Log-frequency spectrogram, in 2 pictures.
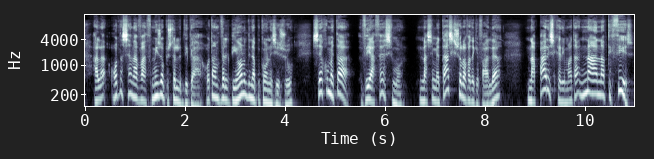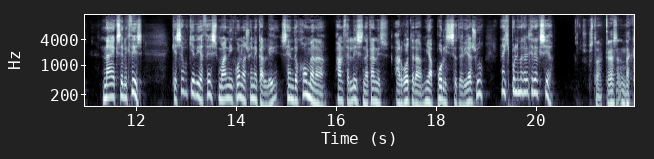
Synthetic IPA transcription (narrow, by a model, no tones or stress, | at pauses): ɐlɐo̞t̪ɐnsenɐvɐθmizopist̪o̞lip̚t̪ikɐo̞t̪ɐɱve̞lt̪io̞not̪inɐpiko̞nis̬isu | se̞xo̞me̞t̪ɐ | ðiɐθe̞simo̞ | nɐsime̞t̪ɐsçi̥so̞lɐft̪ɐt̪ɐce̞fɐle̞ɐ | nɐpɐɾisxɾimɐt̪ɐnɐːnɐp̚t̪ixθis | nɐe̞kse̞lixθis | ce̞se̞xo̞ce̞ðiɐθe̞simoɐniːko̞nɐsuinekɐliseːnðe̞xo̞me̞nɐ | ɐnθe̞lisiznɐkɐnisɐɾɣo̞t̪e̞ɾɐmɲɐpo̞lisi̥t̪i̥se̞t̪e̞ɾiɐsu | nɐeçi̥po̞lime̞ɣɐlit̪e̞ɾiɐksiɐ | so̥st̪ɐ̰kɐsnɐ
